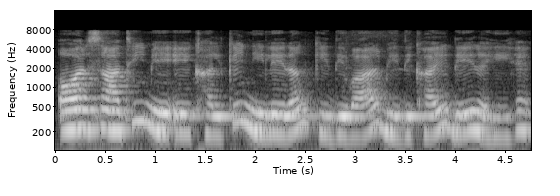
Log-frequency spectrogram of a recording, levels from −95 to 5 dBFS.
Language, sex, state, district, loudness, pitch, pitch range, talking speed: Hindi, female, Himachal Pradesh, Shimla, -18 LUFS, 200 Hz, 185-225 Hz, 175 wpm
